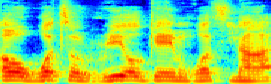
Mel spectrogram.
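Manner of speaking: ordinary talk, nothing marked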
